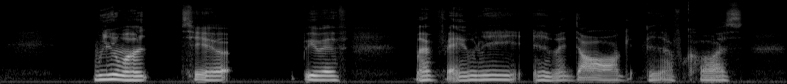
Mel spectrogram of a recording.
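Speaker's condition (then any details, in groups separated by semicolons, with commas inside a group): Down syndrome; congenital, present from birth, recognized at birth, confirmed by doctors soon after; age 19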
